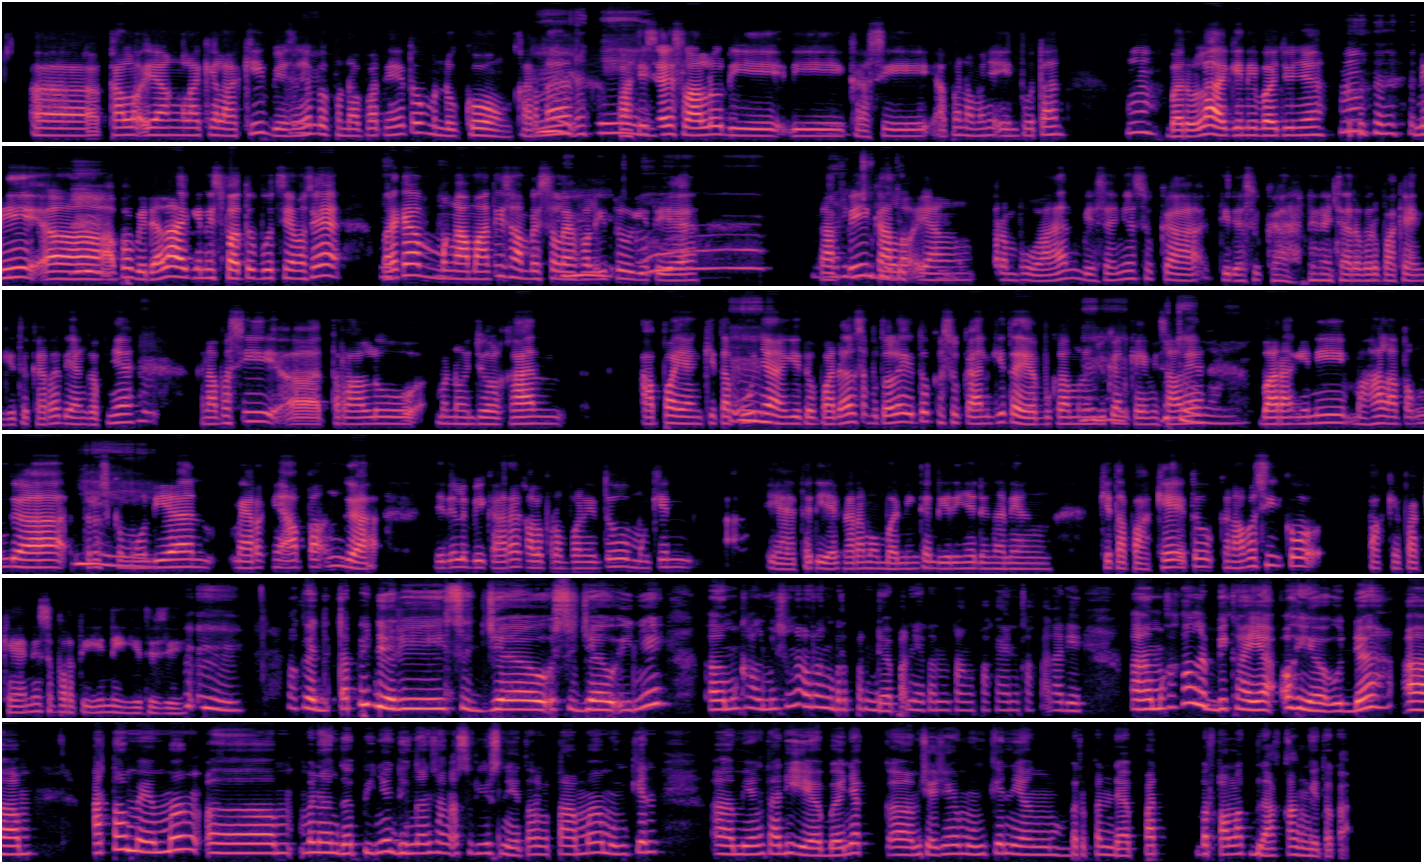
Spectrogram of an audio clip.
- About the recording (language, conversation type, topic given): Indonesian, podcast, Gaya berpakaian seperti apa yang paling menggambarkan dirimu, dan mengapa?
- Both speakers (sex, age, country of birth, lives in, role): female, 25-29, Indonesia, Indonesia, host; female, 35-39, Indonesia, Indonesia, guest
- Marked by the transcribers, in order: tongue click; other background noise; laugh; in English: "boots-nya"; tongue click; drawn out: "oh"; tapping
